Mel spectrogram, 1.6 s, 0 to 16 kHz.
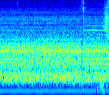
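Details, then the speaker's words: Realistic Weatheradio Alert III Model 12-140 in weather mode: steady static hiss with a low hum, no voice or tone. Dead air at every switch position. It never worked and gets nothing upstairs or in the basement. "and just like dead air now I'll move the switch and I could find it any position"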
